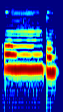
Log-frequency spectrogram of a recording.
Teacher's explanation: نون ساکن میں اخفا ہوگا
